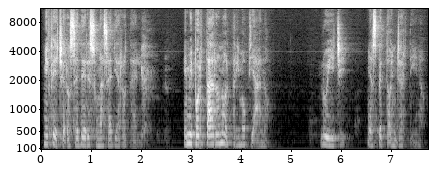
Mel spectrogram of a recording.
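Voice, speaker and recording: A woman's voice: fairly low pitch, steady tone, normal speed, pauses often, bright, forceful tone. An actress playing a haunted woman patient in a first-person radio drama monologue, speaking intimately and often dropping toward a whisper. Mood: hushed, uneasy. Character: haunted woman patient recounting institutional life. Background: music.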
